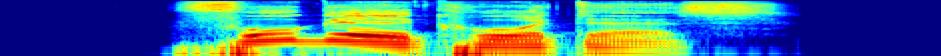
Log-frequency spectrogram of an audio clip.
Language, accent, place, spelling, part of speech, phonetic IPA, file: German, Germany, Berlin, Vogelkotes, noun, [ˈfoːɡl̩ˌkoːtəs], De-Vogelkotes.ogg
- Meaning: genitive singular of Vogelkot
